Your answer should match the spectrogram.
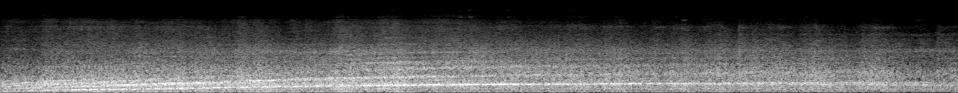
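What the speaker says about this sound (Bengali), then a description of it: "একটা ট্রেন যখন স্টেশন ছেড়ে চলে যায়" A Moscow Metro train pulls away from a station, its electric motor whine rising steadily in pitch over a loud, continuous rumble of wheels on rails.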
